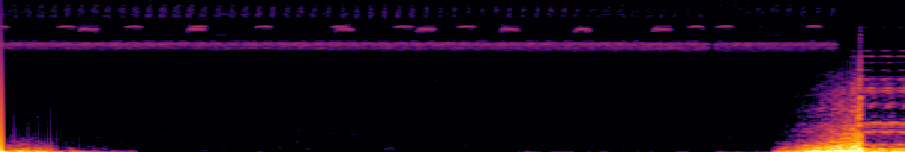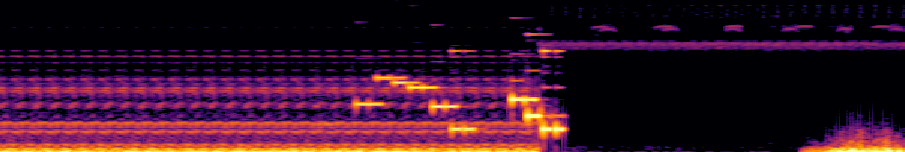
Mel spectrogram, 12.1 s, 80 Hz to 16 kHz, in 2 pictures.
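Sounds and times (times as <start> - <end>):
wind rumble on microphone: 0.0 - 0.8, 5.2 - 6.7, 11.4 - 12.0
insects chirping: 0.0 - 12.0.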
